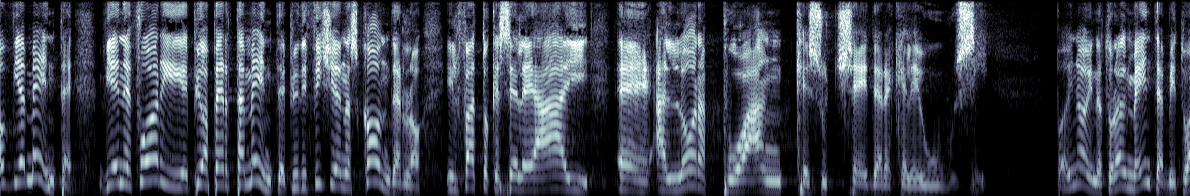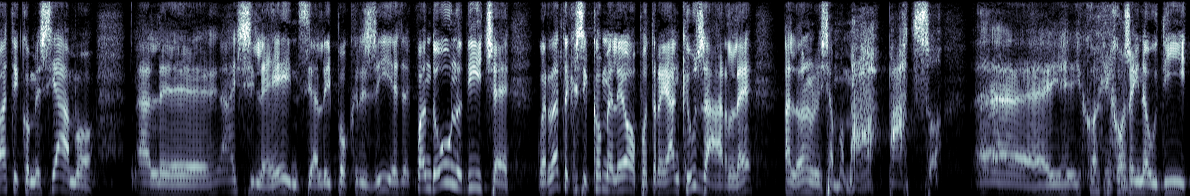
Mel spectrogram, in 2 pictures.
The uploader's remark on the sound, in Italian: Palmanova, 2022. Evento tenutosi in occasione del "Dialoghi - Festival itinerante della conoscenza".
